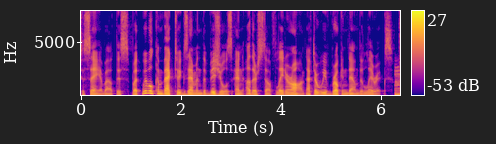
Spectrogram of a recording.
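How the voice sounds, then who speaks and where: This man, with a Russian accent, speaks at a fairly quick pace with lively intonation. The sound is dry and close with no echo, on a very clean recording with a silent background. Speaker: YouTube commentator. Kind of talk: commentary video.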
